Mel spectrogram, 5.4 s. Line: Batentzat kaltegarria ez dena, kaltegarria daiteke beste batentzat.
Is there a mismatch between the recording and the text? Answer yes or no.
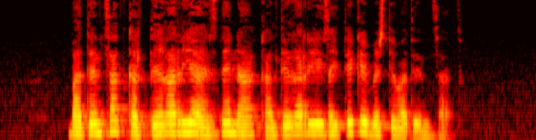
no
